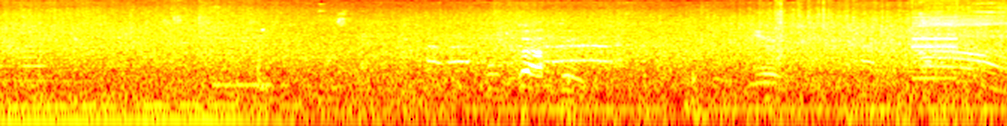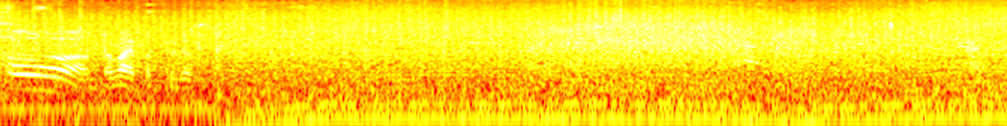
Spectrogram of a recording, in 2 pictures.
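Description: A car engine hums steadily as a car drives.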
